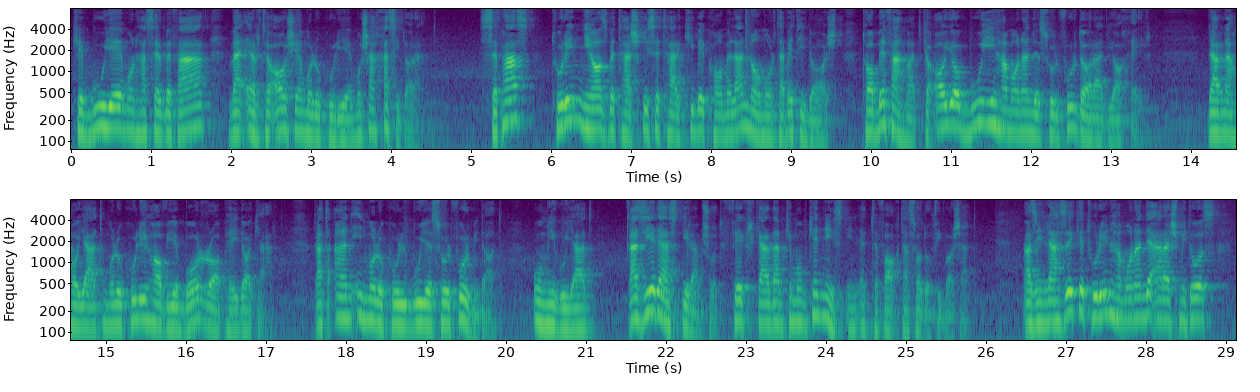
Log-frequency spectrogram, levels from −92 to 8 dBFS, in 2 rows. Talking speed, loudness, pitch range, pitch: 130 wpm, -23 LUFS, 115-150 Hz, 130 Hz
